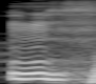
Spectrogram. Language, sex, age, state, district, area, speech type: Hindi, female, 45-60, Uttar Pradesh, Varanasi, urban, spontaneous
